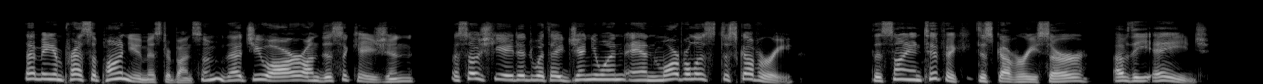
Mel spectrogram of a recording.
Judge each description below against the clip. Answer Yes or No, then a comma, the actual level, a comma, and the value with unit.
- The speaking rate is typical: No, slow, 130 wpm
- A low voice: No, high, 190 Hz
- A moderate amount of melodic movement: No, wide, 6.4 semitones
